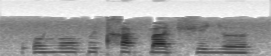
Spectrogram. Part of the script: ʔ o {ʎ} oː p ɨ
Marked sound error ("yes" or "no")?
no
